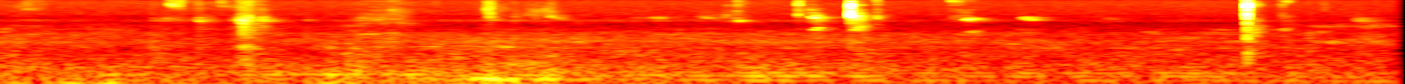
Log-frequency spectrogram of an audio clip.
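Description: Small hand scissors snipping several times: short sharp clicks, the loudest two about four and six seconds in.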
